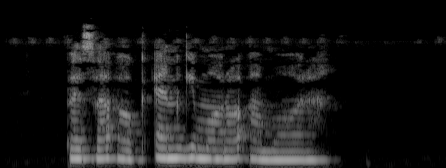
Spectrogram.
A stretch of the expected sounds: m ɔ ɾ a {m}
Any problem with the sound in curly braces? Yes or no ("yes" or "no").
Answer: yes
